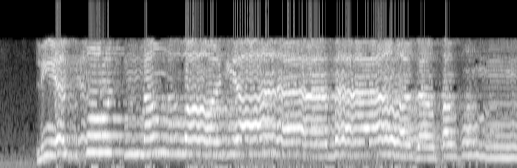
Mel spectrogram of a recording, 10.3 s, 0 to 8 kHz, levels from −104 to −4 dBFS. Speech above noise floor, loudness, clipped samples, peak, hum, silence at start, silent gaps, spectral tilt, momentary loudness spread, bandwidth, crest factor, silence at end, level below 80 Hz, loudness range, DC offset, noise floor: 35 dB; -9 LUFS; 0.4%; 0 dBFS; none; 0.75 s; none; -6 dB/octave; 11 LU; 8 kHz; 10 dB; 0 s; -48 dBFS; 3 LU; under 0.1%; -43 dBFS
